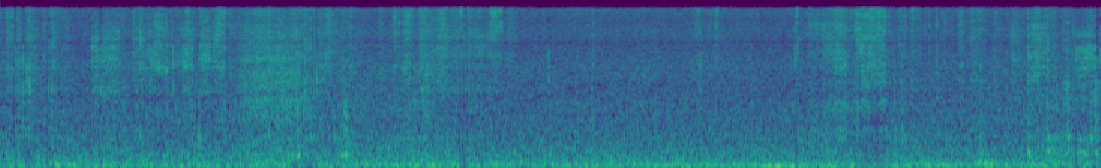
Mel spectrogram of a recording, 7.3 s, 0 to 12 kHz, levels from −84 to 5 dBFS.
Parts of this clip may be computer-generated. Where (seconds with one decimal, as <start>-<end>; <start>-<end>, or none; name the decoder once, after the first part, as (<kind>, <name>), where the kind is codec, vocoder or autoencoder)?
0.0-1.5 (vocoder, Vocos); 2.3-6.7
